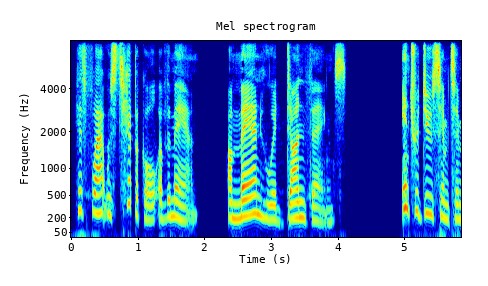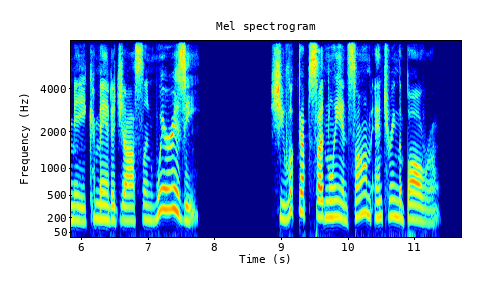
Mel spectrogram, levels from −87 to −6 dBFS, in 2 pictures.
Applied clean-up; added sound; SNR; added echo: neural mask model Resemble Enhance denoiser.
